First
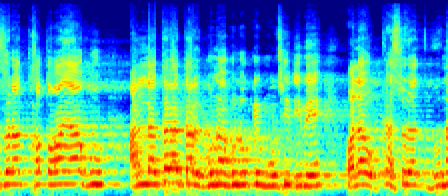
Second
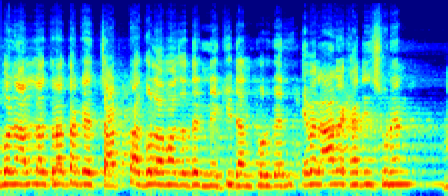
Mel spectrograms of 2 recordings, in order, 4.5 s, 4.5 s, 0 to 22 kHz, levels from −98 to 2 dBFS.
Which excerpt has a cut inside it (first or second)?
second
